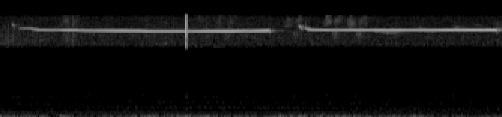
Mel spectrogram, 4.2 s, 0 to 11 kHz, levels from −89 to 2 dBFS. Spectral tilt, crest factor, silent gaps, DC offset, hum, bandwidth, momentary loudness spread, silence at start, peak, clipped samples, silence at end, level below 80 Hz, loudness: 5 dB/octave; 32 dB; none; under 0.1%; none; 7.4 kHz; 9 LU; 0.1 s; -2 dBFS; under 0.1%; 0 s; -74 dBFS; -32 LUFS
